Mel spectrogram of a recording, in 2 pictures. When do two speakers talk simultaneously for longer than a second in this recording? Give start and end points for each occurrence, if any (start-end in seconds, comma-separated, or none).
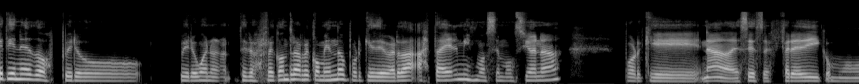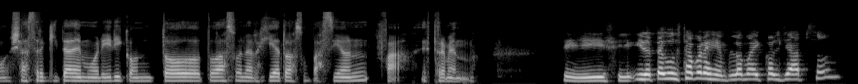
none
